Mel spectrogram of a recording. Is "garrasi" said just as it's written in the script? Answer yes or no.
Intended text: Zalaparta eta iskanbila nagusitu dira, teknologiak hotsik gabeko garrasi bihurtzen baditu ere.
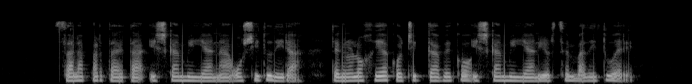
no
